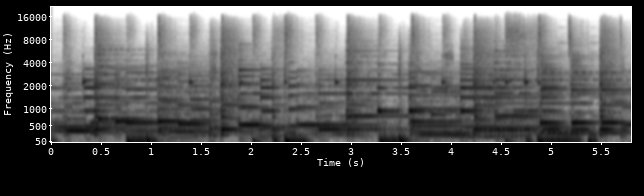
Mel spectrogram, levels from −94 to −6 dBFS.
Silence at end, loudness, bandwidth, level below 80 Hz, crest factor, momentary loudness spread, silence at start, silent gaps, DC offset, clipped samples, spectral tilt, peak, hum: 0 s; -13 LUFS; 17.5 kHz; -22 dBFS; 12 dB; 3 LU; 0 s; none; under 0.1%; under 0.1%; -5 dB/octave; 0 dBFS; none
